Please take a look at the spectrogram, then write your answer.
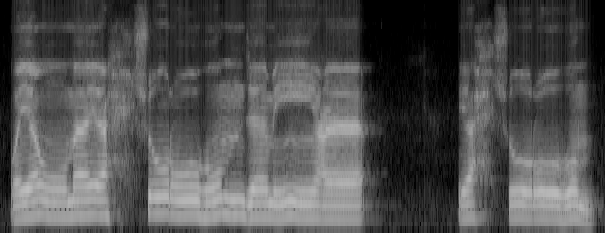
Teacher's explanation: തൊണ്ടയുടെ മധ്യമാണ് ഹാഇൻ്റെ മഖ്റജ്. റാഇന് തഫ്ഖീം കൊടുക്കുക.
